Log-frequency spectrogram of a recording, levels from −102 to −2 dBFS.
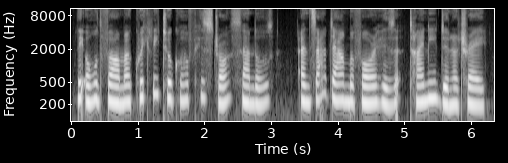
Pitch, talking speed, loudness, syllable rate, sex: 225 Hz, 160 wpm, -17 LUFS, 4.3 syllables/s, female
